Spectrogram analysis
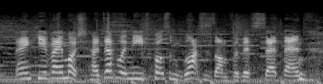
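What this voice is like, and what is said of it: Speaks with a noticeable accent. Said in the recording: “something about my accent ... Someone did say I like my accent ... I love your accent.”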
